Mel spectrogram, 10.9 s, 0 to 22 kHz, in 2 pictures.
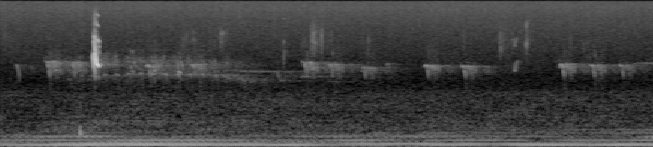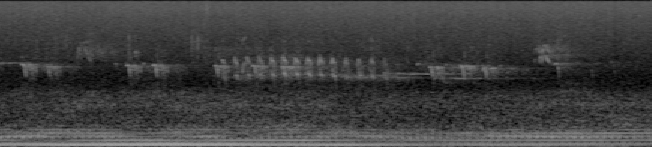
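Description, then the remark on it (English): A type 5 bird calls way across a clearing, repeating short high chirping phrases over and over, faint above a steady low rumble that runs throughout. “Third recording, this is a type 5 bird way across the clearing.”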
